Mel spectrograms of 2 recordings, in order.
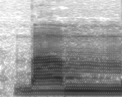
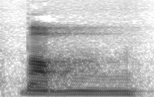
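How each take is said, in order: First: It is said with full nasal resonance. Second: It is said with the nose pinched, sounding stuffy. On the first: "코가 열려 있어요" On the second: "코를 막아버리면 코맹맹이 소리가 나게 되죠"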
